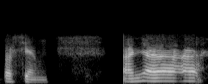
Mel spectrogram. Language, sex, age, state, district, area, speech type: Sanskrit, male, 45-60, Andhra Pradesh, Chittoor, urban, conversation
